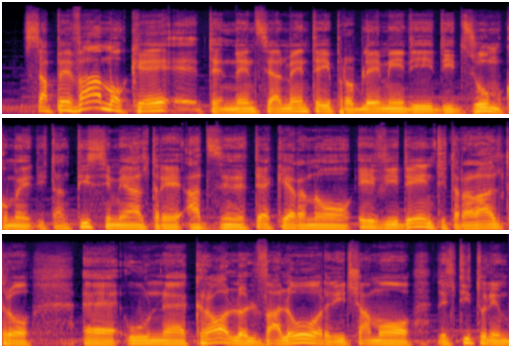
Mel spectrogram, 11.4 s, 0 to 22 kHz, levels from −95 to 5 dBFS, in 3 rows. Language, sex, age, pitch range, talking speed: Italian, male, 30-49, 100-140 Hz, 145 wpm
